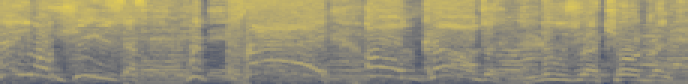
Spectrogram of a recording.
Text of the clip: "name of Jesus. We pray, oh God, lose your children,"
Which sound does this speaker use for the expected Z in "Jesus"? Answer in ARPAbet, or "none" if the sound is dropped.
Z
